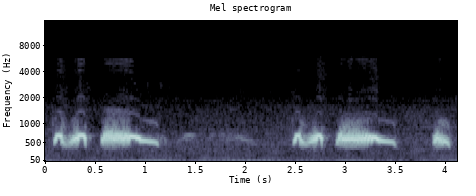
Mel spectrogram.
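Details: 'Giọng thổ' spotted dove cooing to draw wild doves to a fight; each phrase is a quick double note followed by a long steady coo that dips at the end, repeated about every two and a half seconds.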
